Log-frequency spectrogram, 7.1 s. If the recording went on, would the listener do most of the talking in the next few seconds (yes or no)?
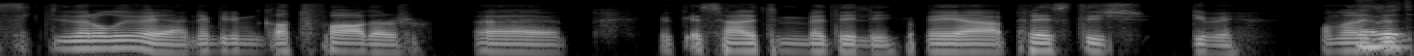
yes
